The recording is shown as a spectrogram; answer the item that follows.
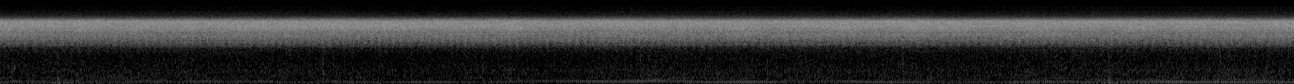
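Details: Daytime cicada chorus surrounding a green forest near Franklin, Kentucky, around 10am in still air; a loud, seamless high-pitched shimmering drone fills the whole stretch, with only a faint low hum beneath it.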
